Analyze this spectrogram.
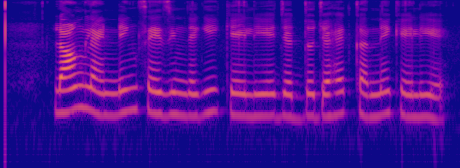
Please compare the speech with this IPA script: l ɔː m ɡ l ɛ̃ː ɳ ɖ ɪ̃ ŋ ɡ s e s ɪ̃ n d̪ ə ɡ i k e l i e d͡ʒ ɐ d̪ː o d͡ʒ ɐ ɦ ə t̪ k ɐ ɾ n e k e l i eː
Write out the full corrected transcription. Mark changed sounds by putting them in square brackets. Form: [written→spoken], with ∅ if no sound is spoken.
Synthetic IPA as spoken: l ɔː [m→ŋ] ɡ l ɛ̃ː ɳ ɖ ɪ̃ ŋ ɡ s e [s→z] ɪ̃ n d̪ ə ɡ i k e l i e d͡ʒ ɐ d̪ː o d͡ʒ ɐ ɦ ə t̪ k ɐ ɾ n e k e l i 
